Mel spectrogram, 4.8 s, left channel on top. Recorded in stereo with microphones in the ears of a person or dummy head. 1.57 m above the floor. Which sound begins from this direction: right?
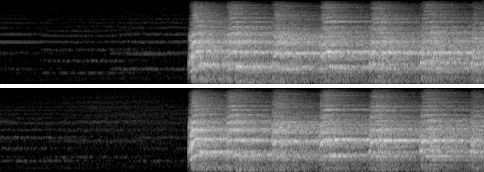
A dog barking, at 1.9 s.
